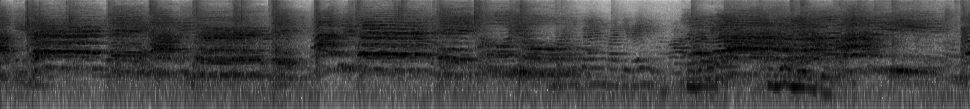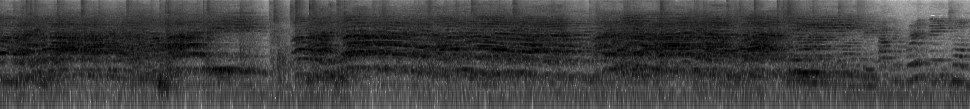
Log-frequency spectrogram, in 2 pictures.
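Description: A group of young children sings together loudly, close by.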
